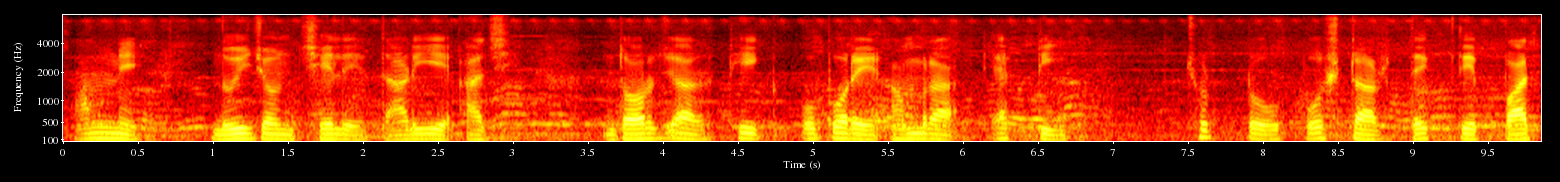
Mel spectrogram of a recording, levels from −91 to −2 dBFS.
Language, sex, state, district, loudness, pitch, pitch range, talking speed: Bengali, male, West Bengal, Dakshin Dinajpur, -22 LUFS, 115 Hz, 110-120 Hz, 80 wpm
